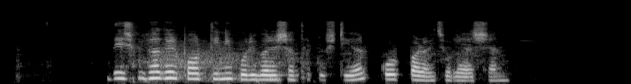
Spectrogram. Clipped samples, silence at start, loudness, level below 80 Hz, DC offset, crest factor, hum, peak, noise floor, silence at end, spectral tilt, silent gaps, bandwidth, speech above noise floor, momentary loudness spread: under 0.1%; 1.1 s; -17 LUFS; -64 dBFS; under 0.1%; 18 dB; none; -2 dBFS; under -90 dBFS; 1.25 s; -5.5 dB/octave; none; 8 kHz; over 73 dB; 13 LU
